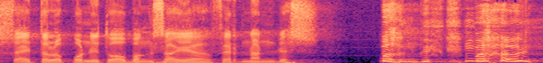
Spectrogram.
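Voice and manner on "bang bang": high wailing sobs on the phone; re-enacted crying. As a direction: imitate bawling to an older brother. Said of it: "Karena saya nangisnya kayak gitu". (menirukan tangisan meraung)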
